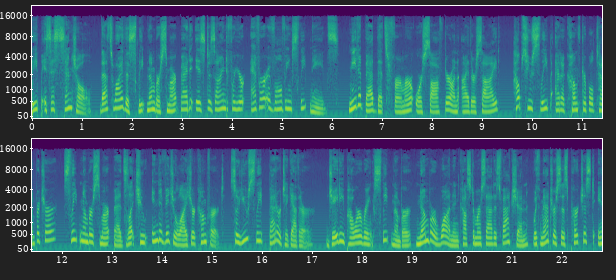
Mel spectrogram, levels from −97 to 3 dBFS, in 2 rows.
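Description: A speech recording with mains buzz running through its whole length. The buzz is steady and raspy, sitting roughly 25 dB below the speech. Its harmonics climb from 60 Hz into several kilohertz. Sharp switching spikes, twice per mains cycle, from a dimmer, rectifier or unshielded cable cause it.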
